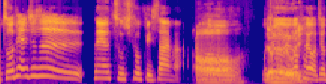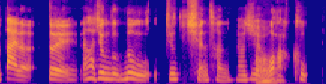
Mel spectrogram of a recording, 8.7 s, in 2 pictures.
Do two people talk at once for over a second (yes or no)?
yes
